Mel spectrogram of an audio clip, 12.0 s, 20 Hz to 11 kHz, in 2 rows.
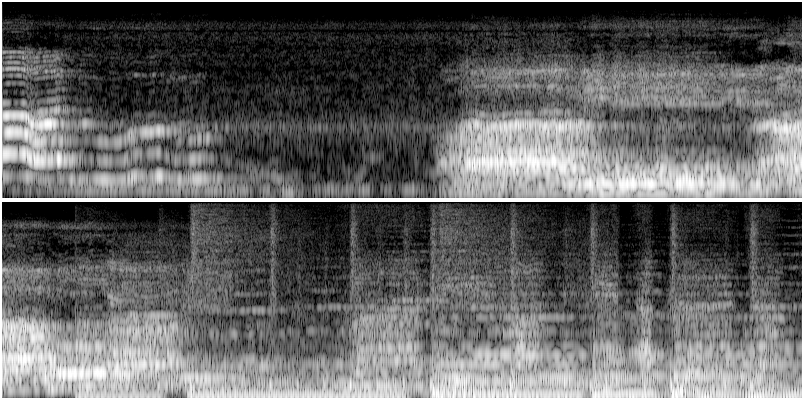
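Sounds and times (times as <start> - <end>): group singing long held notes: 3.2 - 12.0
music track with deep bass: 6.6 - 12.0.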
